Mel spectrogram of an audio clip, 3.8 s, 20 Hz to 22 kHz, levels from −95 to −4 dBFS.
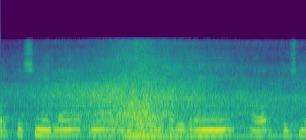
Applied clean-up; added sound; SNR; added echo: none; Car passing by; 2 dB; reverberation time 1.6 s.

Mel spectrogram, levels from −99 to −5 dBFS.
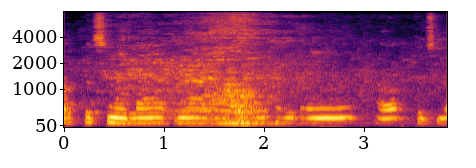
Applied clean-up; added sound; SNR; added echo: classical method WPE with log-MMSE.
